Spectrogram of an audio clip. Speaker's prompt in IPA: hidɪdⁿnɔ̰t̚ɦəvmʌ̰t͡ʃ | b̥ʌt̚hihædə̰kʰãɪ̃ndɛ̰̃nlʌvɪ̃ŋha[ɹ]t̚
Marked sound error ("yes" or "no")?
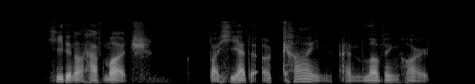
no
